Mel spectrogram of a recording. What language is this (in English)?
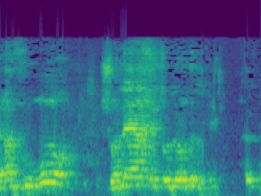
Hebrew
